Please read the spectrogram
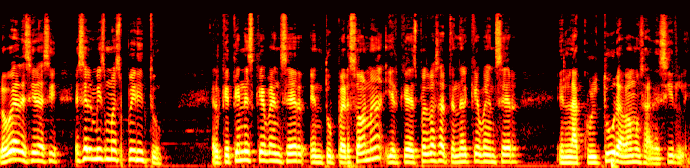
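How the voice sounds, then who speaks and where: Speaking with a Mexican accent, a man uses a fairly high pitch. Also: ordinary pitch variation, moderate pace, very clean recording, silent background. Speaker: podcaster. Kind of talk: casual monologue. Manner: halting.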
